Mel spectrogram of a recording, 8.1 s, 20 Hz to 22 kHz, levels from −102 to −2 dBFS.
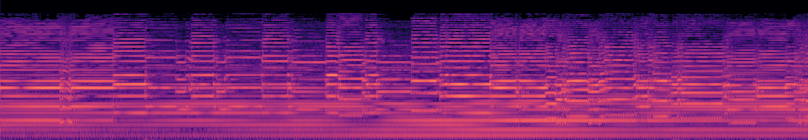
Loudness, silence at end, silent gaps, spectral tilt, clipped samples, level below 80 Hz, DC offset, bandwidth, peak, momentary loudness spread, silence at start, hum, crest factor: -31 LUFS; 0 s; none; -1.5 dB/octave; under 0.1%; -74 dBFS; under 0.1%; 15.5 kHz; -18 dBFS; 7 LU; 0 s; none; 14 dB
